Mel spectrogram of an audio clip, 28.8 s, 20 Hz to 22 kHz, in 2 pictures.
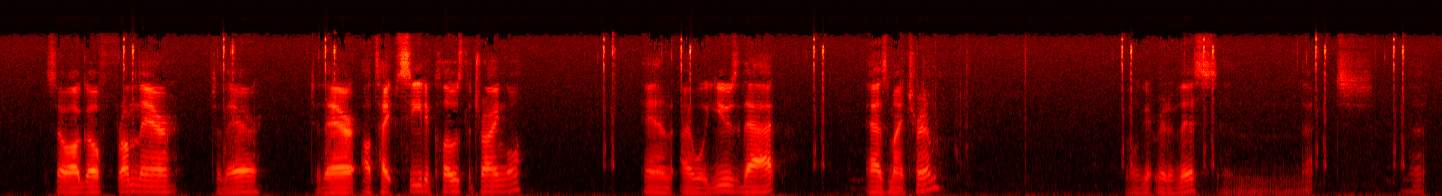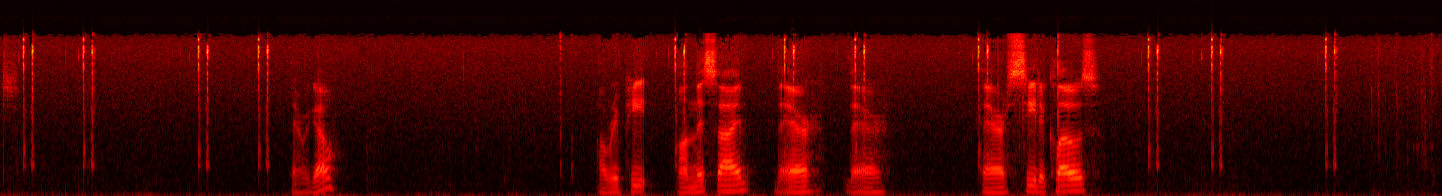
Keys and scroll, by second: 3.8 Return, 9.3 Return, 18.8 Return, 24.4 Return.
